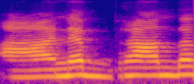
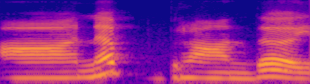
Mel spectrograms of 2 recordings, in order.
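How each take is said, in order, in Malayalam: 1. നടുവിലെ 'bh' സാധാരണ 'b' പോലെയാണ് പറയുന്നത്. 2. നടുവിലെ 'bh' പൂർണ്ണമായും ഉച്ഛ്വാസത്തോടെയാണ് പറയുന്നത്. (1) "ആനഭ്രാന്ത് എന്നല്ല" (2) "അതിങ്ങനെയാണ് ട്ടാ പറയേണ്ടത്"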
